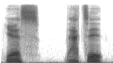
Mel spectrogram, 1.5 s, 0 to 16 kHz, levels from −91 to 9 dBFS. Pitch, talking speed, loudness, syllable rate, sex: 105 Hz, 120 wpm, -18 LUFS, 2.9 syllables/s, male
